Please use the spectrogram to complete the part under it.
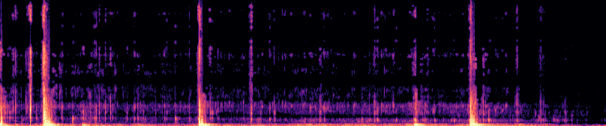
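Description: Air bubbles gurgle and rush past underwater.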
